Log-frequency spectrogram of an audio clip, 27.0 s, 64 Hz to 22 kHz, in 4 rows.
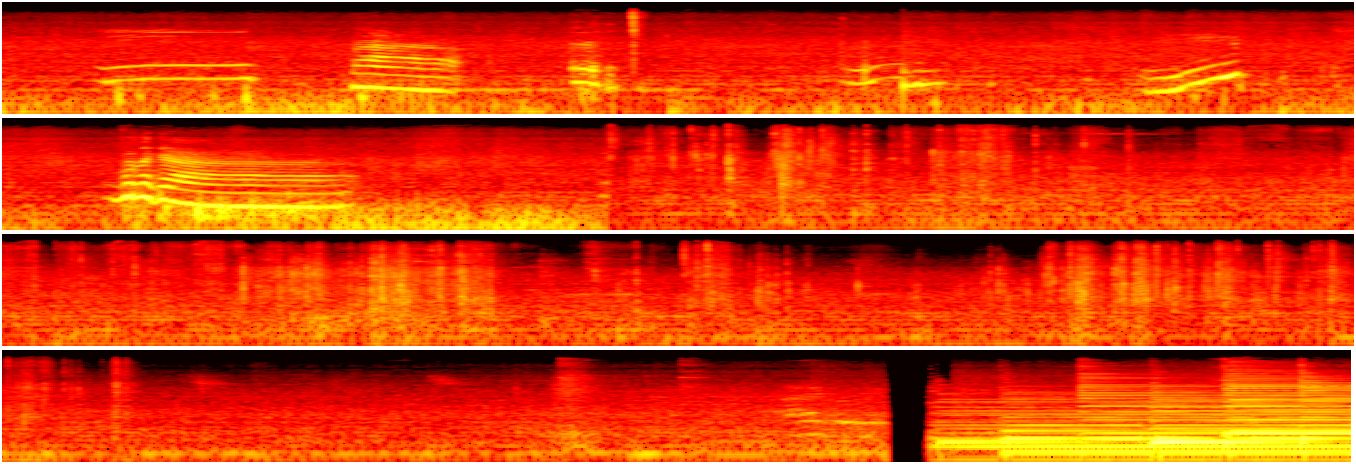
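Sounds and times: plastic bag crinkling: 9.8 - 21.0.

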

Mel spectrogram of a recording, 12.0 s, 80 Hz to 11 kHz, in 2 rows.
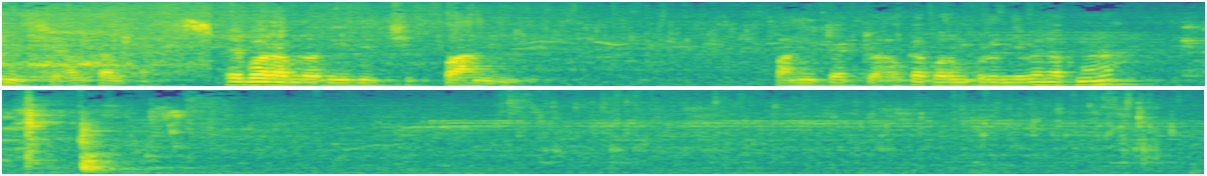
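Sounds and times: water pouring into pot: 0.0 - 4.5, 8.5 - 12.0.

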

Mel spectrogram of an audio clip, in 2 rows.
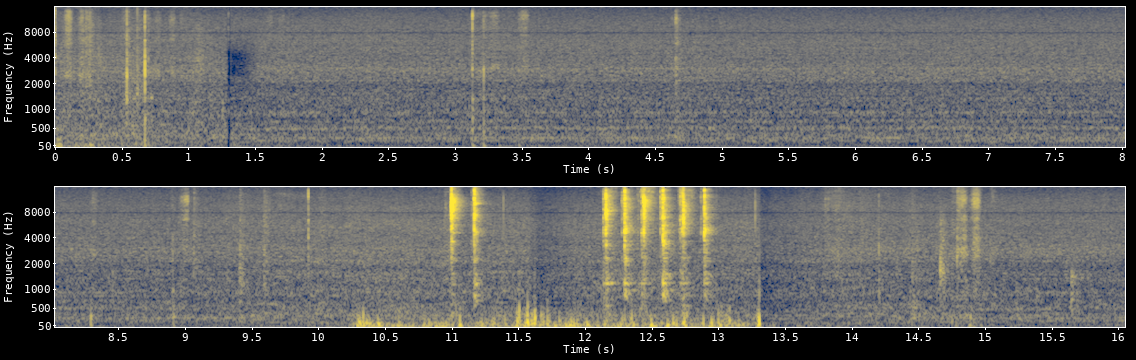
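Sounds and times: ceiling fan whirring: 0.0 - 16.0
loud low rumble: 10.1 - 12.2
pull chain clicking: 12.2 - 13.0.

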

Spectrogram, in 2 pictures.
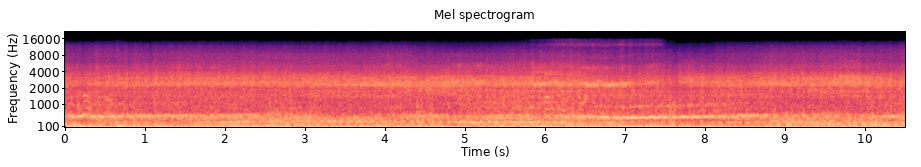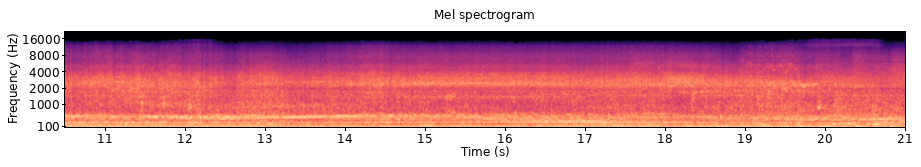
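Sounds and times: go-kart engine running: 0.0 - 21.0
low rumble: 0.0 - 21.0.

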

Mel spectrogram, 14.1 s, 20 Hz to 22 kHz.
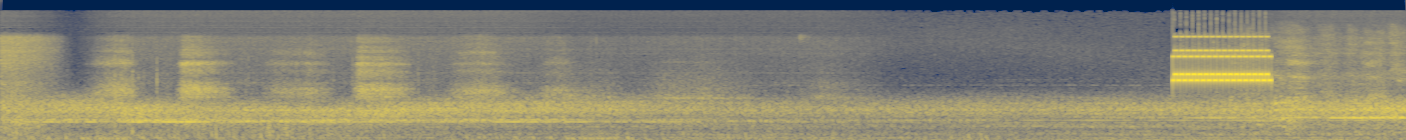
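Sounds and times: man breathing hard: 0.0 - 7.5
steady hum: 11.7 - 12.8.

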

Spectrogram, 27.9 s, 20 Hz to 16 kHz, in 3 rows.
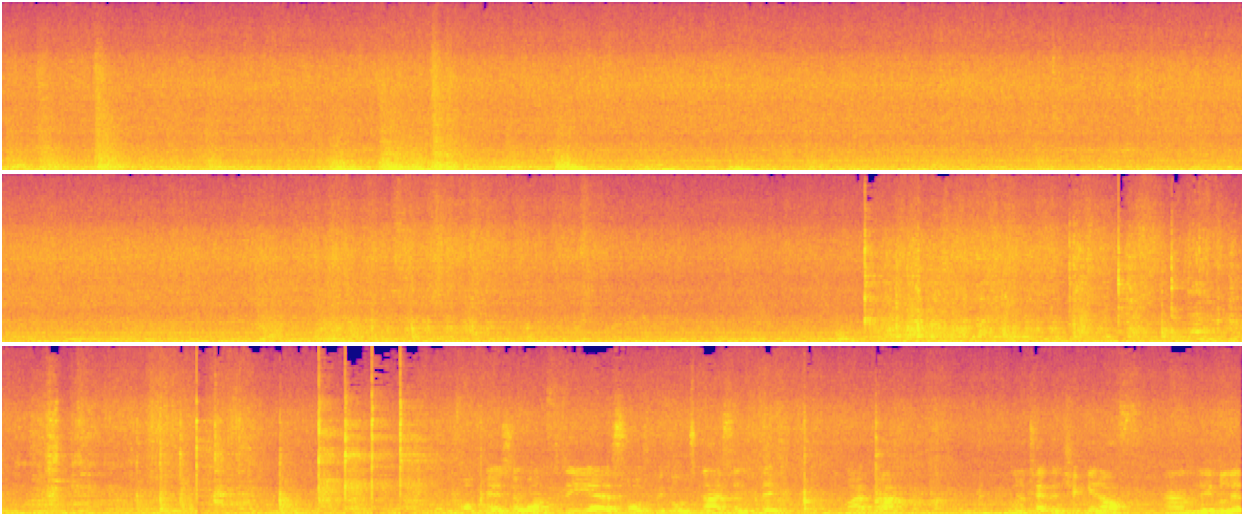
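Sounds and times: gas burner and extraction hum: 0.0 - 27.9
curry sizzling in frying pan: 5.8 - 26.7
spoon scraping metal pan: 15.8 - 20.7.

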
